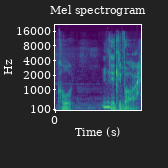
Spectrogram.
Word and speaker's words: Côte d'Ivoire: It's called Côte d'Ivoire.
